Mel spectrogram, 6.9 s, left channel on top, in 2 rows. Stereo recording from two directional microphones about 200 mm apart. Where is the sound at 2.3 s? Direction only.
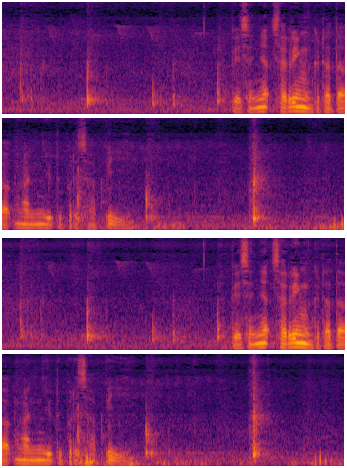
15° right (ahead or behind).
